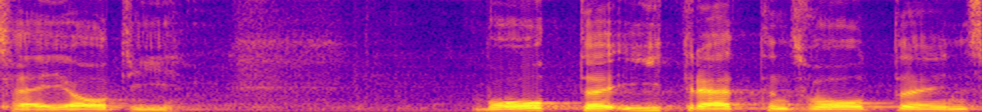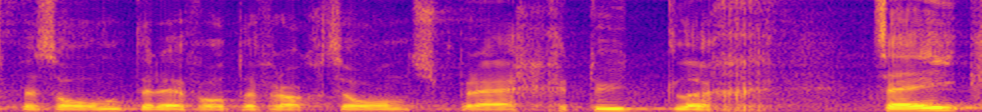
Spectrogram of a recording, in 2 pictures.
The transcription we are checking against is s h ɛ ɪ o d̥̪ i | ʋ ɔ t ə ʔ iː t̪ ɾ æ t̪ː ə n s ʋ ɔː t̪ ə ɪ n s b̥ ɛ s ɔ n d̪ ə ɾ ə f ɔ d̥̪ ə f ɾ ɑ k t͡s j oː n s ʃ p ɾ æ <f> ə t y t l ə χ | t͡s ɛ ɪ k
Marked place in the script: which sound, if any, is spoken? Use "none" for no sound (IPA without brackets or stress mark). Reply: χ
